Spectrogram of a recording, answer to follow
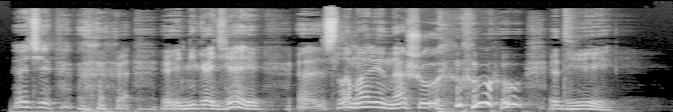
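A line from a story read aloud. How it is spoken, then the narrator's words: Moaning. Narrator (Russian): простонал Лофлер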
